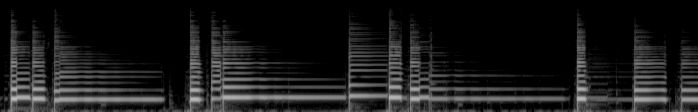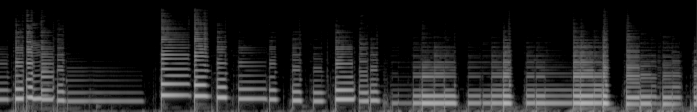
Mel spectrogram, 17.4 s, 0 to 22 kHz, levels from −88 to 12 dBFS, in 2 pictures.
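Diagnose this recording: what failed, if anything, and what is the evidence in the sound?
Nothing failed: no stage in the chain leaves an audible defect anywhere in this music recording.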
